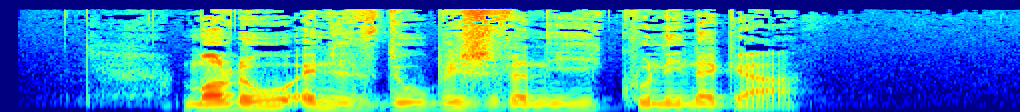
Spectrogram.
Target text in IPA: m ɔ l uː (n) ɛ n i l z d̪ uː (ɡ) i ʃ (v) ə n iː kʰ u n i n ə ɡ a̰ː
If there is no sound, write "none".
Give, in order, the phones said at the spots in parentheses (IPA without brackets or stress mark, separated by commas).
none, b, v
